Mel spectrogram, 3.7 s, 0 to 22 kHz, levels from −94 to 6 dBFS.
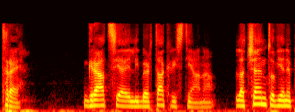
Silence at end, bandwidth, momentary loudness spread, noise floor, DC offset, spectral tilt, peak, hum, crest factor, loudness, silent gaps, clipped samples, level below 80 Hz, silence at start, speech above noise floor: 0.05 s; 11 kHz; 17 LU; -48 dBFS; under 0.1%; -4 dB/octave; -2 dBFS; none; 20 dB; -21 LUFS; none; under 0.1%; -46 dBFS; 0.05 s; 26 dB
